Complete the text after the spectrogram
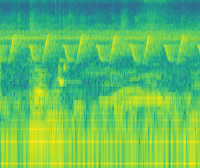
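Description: A young child talks nearby.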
